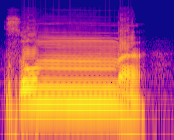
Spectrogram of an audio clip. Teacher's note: pada lafal summa tahan suara mimnya sepanjang 2 harakat. Summa jangan langsung dilepaskan karena ia ada bacaan gunnah pada lafal bacaan ini.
